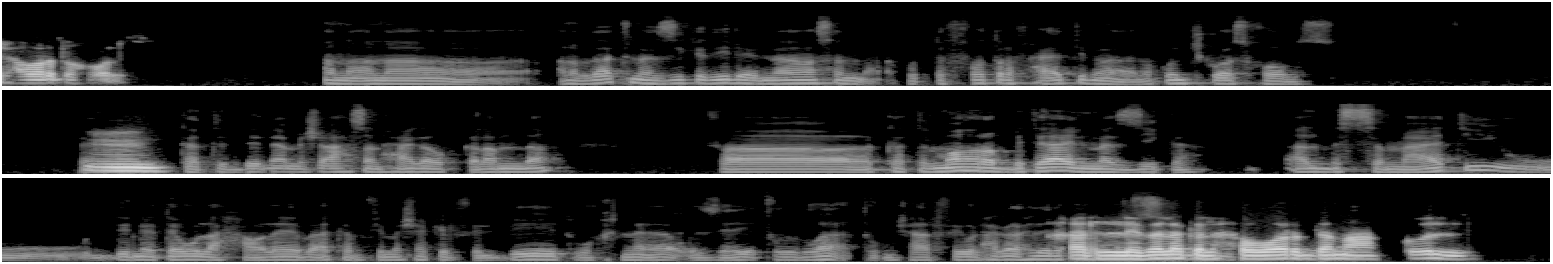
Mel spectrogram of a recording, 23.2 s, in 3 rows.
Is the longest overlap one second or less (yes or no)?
no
